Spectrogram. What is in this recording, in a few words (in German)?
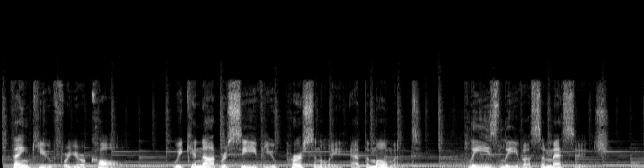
Fritzbox Ansage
